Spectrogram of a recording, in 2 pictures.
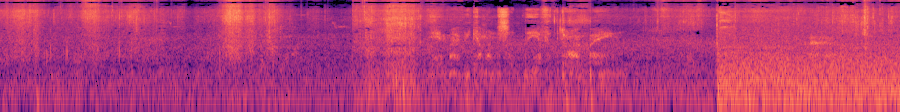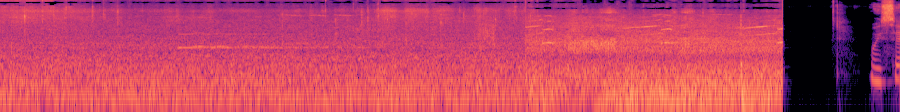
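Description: Scattered rustling and brushing of bush vegetation against the camera for the first several seconds. Then, about seven seconds in, a loud steady wind rumble on the microphone sets in and holds until it cuts off abruptly near the end.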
